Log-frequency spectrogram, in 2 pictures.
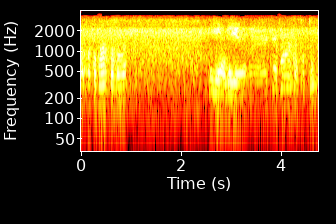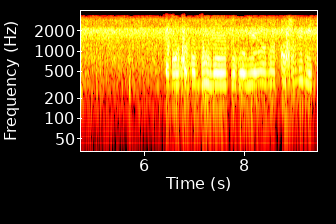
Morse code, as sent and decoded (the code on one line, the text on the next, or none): none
